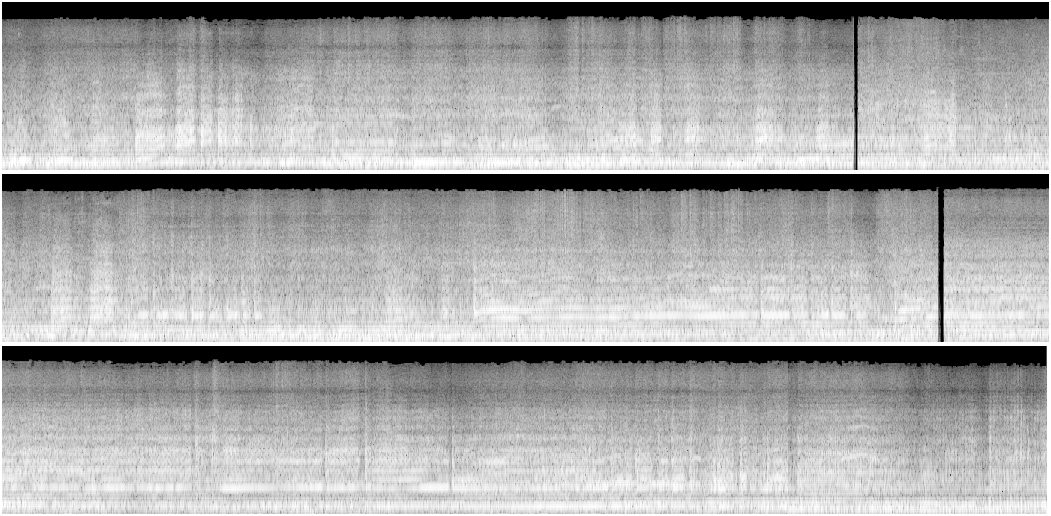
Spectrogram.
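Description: Several old car engines revving hard and falling back as battered race cars slide and spin their wheels on a muddy track. From about halfway, one engine holds steady at high revs over the rest.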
